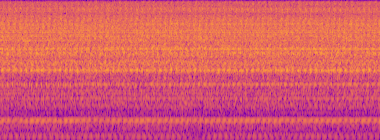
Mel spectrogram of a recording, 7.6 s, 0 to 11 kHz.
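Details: 2022 Ford Bronco 2.3 liter turbo four idling steadily with a fast light ticking and a thin whine on top; abnormal engine noise, source unclear.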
